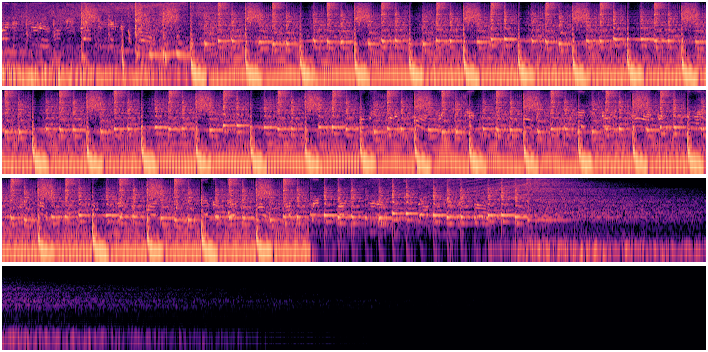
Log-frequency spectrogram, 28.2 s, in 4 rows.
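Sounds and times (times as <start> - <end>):
hard EDM phonk gaming music: 0.0 - 19.9.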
